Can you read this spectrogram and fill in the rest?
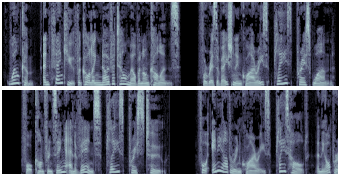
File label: IVR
